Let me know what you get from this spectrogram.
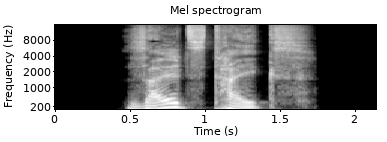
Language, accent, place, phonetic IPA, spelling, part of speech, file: German, Germany, Berlin, [ˈzalt͡sˌtaɪ̯ks], Salzteigs, noun, De-Salzteigs.ogg
- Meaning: genitive singular of Salzteig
